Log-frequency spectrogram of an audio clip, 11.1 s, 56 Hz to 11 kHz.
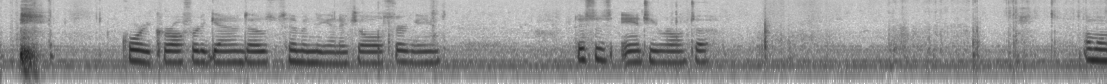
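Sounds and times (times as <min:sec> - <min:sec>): steady low hum: 0:00.0 - 0:11.0
boy speaking: 0:01.2 - 0:04.4, 0:05.7 - 0:07.2, 0:10.8 - 0:11.0.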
